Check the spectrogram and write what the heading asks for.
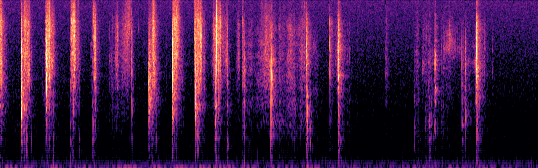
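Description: A deck of tarot cards being shuffled by hand: a run of quick, soft card snaps and slides, denser at first and thinning out before stopping near the end.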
